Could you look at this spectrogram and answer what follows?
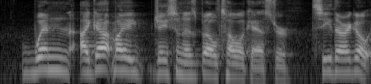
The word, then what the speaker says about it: Isbell: His name's pronounced Isbell.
